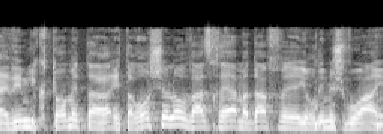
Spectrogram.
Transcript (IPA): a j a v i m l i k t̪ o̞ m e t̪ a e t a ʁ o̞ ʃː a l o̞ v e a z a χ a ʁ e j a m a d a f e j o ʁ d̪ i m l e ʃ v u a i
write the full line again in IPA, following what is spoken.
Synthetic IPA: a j a v i m l i k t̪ o̞ m e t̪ a e t a ʁ o̞ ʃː e l o̞ v e a z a χ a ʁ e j a m a d a f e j o ʁ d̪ i m l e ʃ v u a i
